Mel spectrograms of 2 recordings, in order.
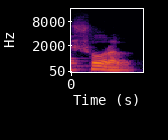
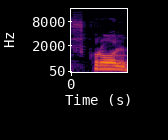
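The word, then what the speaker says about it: schorl: यह एक German word है और इसकी जो प्रोनाउंसिएशन है वह है शोरल। शोरल सो अक्सर जर्मोलॉजिस्ट यहां पर गलती करते हैं कि वो इसको स्क्रोल बोल देते हैं। हालांकि आप जब इसकी स्पेलिंग पढ़ेंगे और ठीक से इसको प्रोनाउंसिएट करेंगे तो यह शोरल बनता है।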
